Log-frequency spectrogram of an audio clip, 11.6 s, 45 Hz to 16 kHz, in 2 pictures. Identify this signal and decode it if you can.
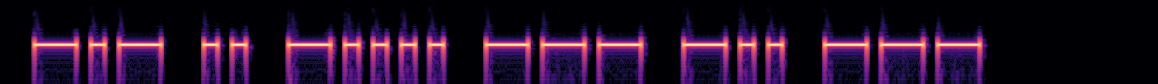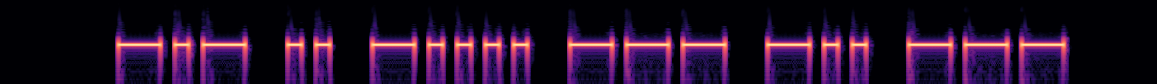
Morse code, heard as a keyed tone, about 17 wpm, 700 Hz. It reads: KI6ODO KI6ODO
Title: USA Call Signs - 6 Characters - Repeated 3x - 17wpm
